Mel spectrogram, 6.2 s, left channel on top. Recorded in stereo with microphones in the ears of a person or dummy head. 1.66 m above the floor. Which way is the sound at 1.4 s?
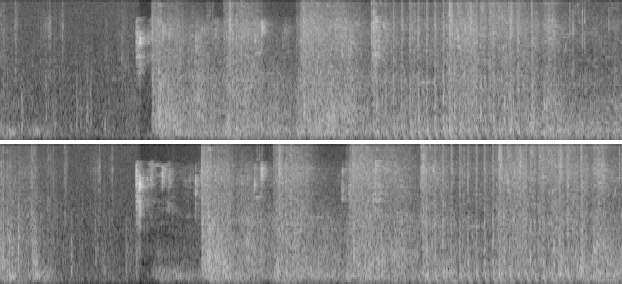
35° right (ahead or behind).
